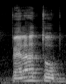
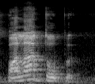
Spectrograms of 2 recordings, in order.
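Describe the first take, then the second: First: The name is read as it is spelled. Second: The name is said as two full words. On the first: The speaker calls it wrong. "if you try to pronounce this, it is actually Pelatop Days" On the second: The speaker calls it right. "but actually it is it is Pala Topu"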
